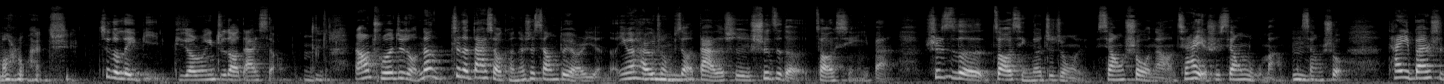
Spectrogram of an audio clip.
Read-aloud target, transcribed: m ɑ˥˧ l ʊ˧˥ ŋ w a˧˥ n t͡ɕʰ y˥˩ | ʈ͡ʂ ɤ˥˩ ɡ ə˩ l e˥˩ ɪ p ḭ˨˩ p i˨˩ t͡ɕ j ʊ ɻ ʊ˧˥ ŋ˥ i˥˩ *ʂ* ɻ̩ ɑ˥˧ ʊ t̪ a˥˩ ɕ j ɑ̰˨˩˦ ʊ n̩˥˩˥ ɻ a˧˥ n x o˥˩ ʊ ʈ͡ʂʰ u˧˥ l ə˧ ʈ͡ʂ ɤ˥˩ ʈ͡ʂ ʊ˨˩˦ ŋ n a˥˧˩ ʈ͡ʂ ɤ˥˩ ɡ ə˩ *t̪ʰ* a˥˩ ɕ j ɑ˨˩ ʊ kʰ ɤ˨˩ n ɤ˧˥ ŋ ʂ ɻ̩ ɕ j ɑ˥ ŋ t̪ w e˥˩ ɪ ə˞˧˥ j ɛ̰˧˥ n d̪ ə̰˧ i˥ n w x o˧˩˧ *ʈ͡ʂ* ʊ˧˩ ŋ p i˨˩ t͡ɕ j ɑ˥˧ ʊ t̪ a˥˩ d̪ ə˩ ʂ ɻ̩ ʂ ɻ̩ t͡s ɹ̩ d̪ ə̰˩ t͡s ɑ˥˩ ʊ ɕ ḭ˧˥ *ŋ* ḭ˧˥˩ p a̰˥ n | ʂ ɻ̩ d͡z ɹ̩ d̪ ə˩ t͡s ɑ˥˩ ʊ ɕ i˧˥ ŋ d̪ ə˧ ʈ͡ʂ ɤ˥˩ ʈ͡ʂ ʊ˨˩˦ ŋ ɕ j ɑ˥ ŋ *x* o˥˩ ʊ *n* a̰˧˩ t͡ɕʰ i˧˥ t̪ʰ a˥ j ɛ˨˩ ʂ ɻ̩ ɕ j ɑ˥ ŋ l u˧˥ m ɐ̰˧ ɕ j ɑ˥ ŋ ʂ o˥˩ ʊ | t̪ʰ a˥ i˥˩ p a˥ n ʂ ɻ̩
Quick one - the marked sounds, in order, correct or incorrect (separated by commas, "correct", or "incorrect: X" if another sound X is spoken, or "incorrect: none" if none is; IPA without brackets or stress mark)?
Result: incorrect: ʈ͡ʂ, incorrect: t̪, correct, correct, incorrect: ʂ, correct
